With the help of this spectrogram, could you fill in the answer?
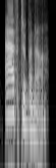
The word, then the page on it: afterburner: Indian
